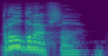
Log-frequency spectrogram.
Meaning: nominative plural of проигра́вший (proigrávšij)
- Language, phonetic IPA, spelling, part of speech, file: Russian, [prəɪˈɡrafʂɨje], проигравшие, noun, Ru-проигравшие.ogg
